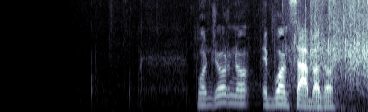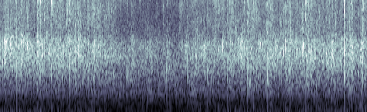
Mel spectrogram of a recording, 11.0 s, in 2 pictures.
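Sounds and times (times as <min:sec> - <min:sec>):
speech: 0:03.0 - 0:05.2
encouraging applause: 0:04.3 - 0:11.0.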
